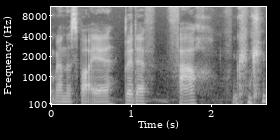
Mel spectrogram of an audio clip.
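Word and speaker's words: Glyder Fawr: So I would pronounce it the Glidders. So you put me on the spot here. Glider Fawr, Glider Fawr, and there's three of them basically along the Glider route.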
